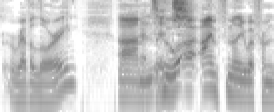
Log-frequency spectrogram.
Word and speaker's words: Revolori: Tony Revolori, I believe it's pronounced Revolori, who I'm familiar with from the Spider-Man movies where he plays Flash.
